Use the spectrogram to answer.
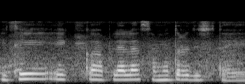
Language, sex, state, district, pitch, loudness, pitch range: Marathi, female, Maharashtra, Pune, 220 Hz, -15 LUFS, 210-230 Hz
